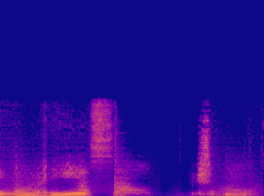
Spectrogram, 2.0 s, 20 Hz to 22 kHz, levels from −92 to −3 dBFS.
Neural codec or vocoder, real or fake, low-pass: codec, 44.1 kHz, 0.9 kbps, DAC; fake; 10.8 kHz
